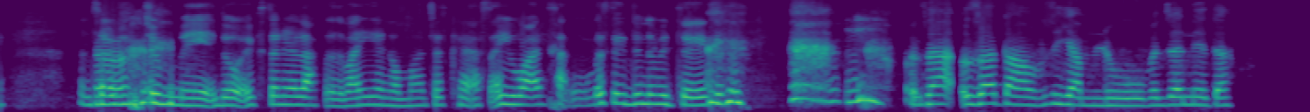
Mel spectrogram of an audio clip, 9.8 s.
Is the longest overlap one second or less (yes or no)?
yes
